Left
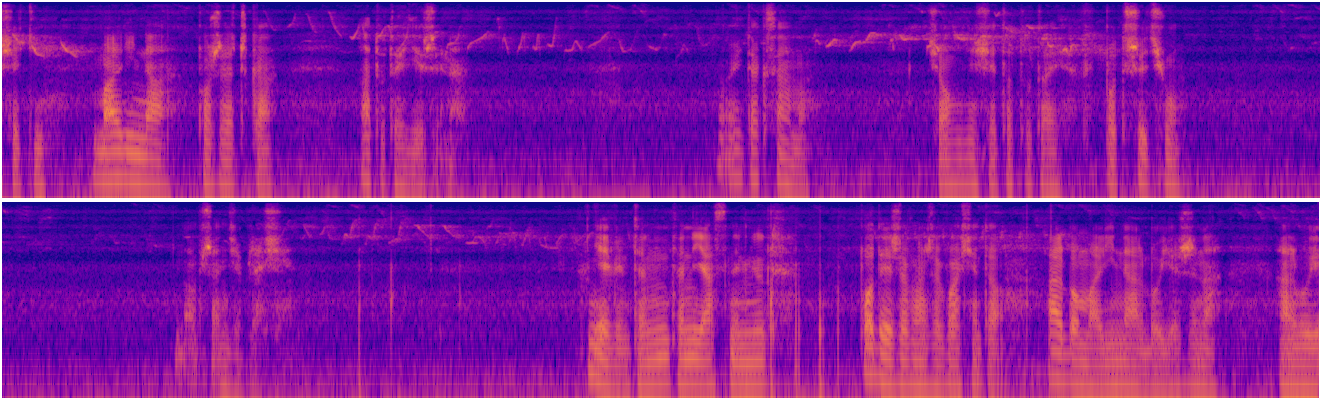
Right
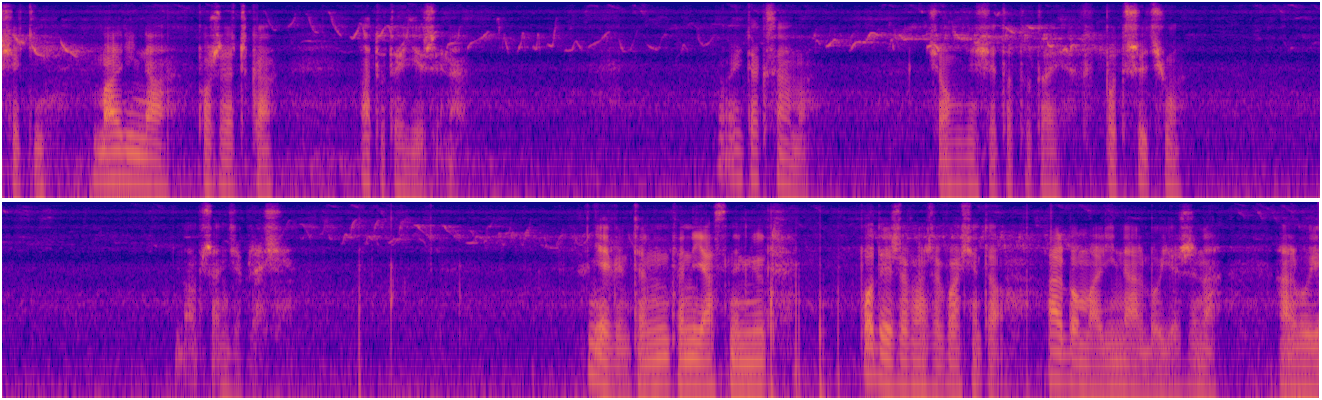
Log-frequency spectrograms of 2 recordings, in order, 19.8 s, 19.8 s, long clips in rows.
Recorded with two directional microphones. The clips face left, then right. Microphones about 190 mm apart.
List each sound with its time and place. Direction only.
0.0 s speech: 5° right (ahead or behind)
5.4 s speech: 10° right (ahead or behind)
11.3 s speech: centre (ahead or behind)
14.3 s speech: 5° right (ahead or behind)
